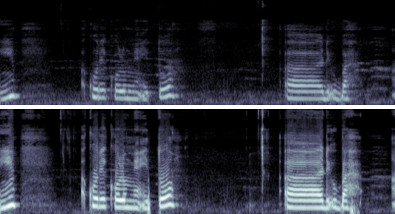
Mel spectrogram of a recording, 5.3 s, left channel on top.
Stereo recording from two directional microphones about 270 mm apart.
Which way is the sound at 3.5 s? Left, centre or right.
Right.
